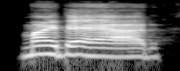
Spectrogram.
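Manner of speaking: high, loud, flippant admission; hammed-up, unbothered oops; mock apology. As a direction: toss out a sing-out fake apology. Voicing a character's flippant admission.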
